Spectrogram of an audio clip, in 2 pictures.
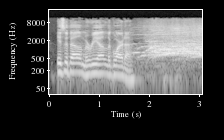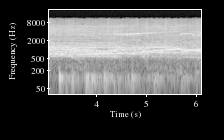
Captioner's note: cheers, applause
